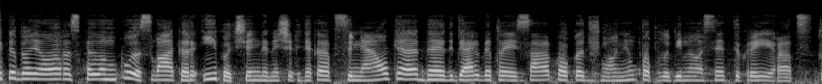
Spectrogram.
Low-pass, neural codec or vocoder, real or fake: 10.8 kHz; codec, 44.1 kHz, 1.7 kbps, Pupu-Codec; fake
